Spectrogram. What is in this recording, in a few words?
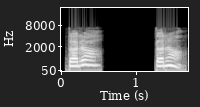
"tarhaa", Punjabi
